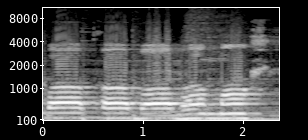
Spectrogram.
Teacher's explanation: पवर्ग का उच्चारण प फ ब भ म ये ओष्ठ से हो रहा है।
